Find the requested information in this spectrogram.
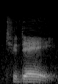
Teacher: Make the 2 short. Make the day much longer.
